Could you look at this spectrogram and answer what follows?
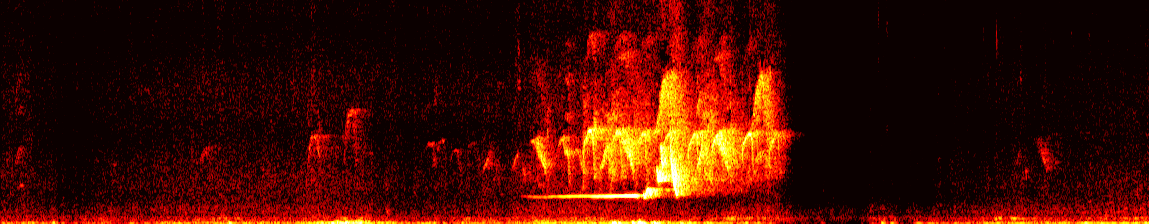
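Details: Small bird singing clearly from trees beside a shady park walkway in Amakusa, Kumamoto, Japan, on a hot day: a drawn-out pure whistle breaking into a rapid, rich warbled phrase, set against low rumbling outdoor background noise that cuts off abruptly near the end.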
